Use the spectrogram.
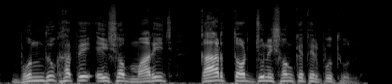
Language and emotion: Bengali, neutral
